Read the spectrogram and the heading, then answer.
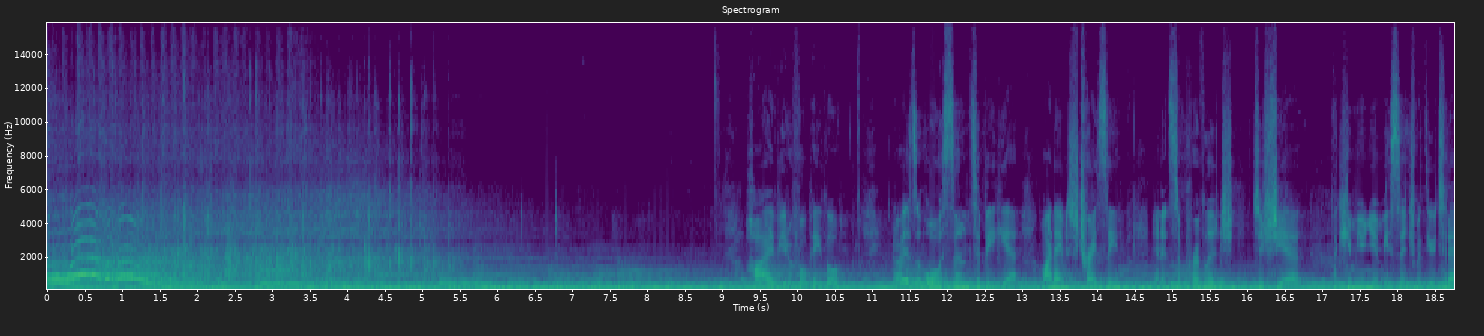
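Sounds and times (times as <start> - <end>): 
church congregation applause and cheers welcoming a speaker: 0.0 - 5.9
sustained music: 0.0 - 18.7
speech: 9.7 - 14.4, 15.0 - 18.7.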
